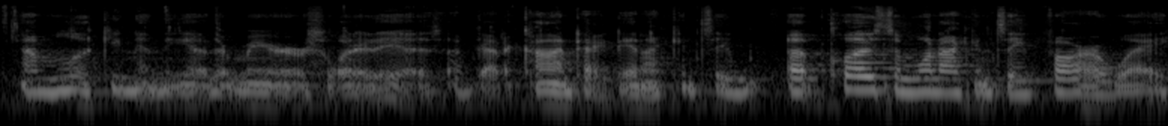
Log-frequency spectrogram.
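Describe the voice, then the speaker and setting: This woman talks at a very fast pace in a Southern US accent. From US South. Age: 50s. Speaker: makeup vlogger. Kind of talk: livestream makeup tutorial. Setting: live stream at home. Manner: casual, chatty.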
